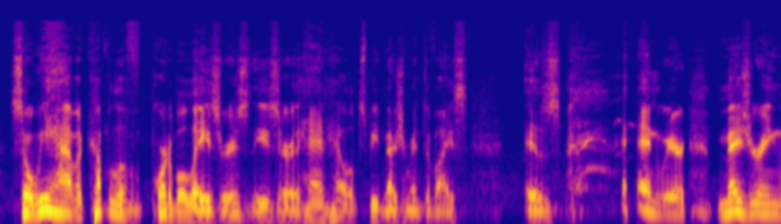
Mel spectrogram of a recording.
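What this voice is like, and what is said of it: Hoarse voice. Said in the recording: “hoarse voice ... your voice is getting hoarse”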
